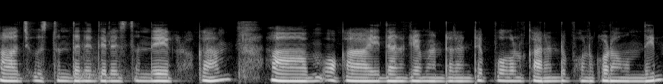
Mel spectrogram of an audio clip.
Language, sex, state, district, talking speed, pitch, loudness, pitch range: Telugu, female, Andhra Pradesh, Manyam, 145 wpm, 160 Hz, -16 LUFS, 155-170 Hz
